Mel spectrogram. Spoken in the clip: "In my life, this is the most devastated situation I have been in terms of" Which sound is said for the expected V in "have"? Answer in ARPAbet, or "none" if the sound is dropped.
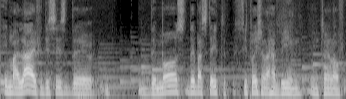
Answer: V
